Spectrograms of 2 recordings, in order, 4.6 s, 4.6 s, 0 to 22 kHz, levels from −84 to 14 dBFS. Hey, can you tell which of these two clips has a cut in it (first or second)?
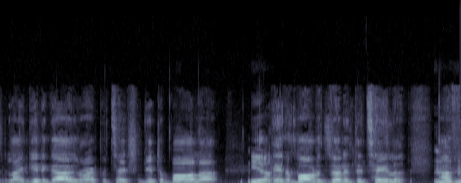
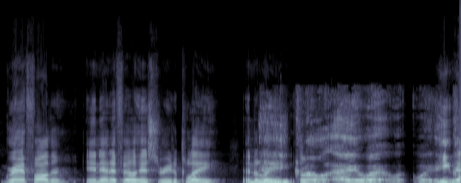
second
